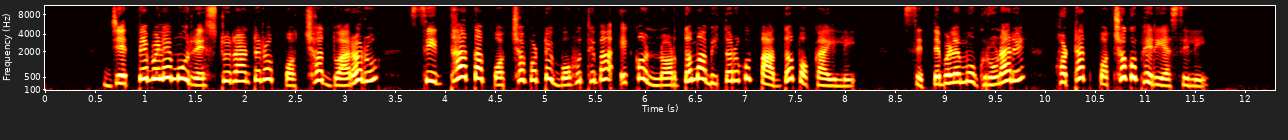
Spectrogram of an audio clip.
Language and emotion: Odia, disgusted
